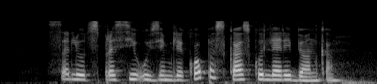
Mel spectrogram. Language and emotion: Russian, neutral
